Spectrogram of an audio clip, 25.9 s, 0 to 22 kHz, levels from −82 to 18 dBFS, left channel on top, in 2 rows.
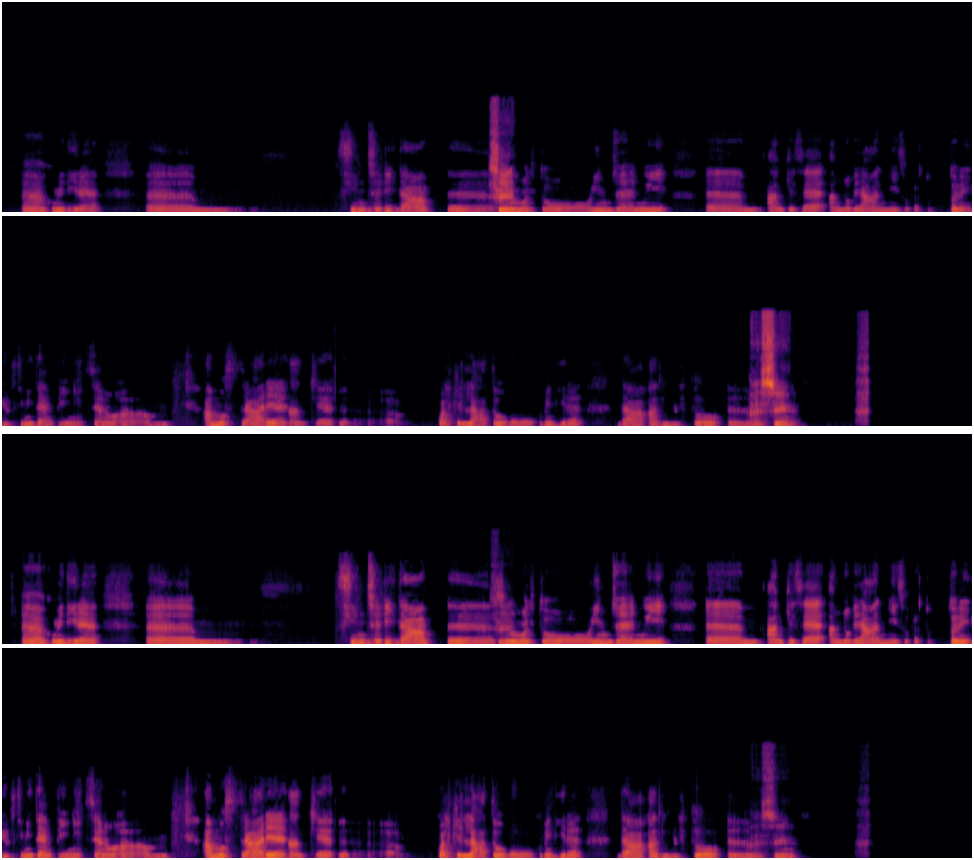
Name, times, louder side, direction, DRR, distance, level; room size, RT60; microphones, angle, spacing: voice 1, 0.3-3.2 4.5-8.9 9.4-12.2 12.6-17.6 18.0-18.3 18.8-23.5, right 6 dB, 90° right, 0.5 m, -28 dB
voice 2, 6.5-6.9 22.9-23.5 24.3-24.5, left 10 dB, 75° left, 0.3 m, -25 dB
3.0 x 2.7 x 3.0 m
head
